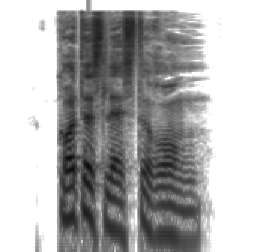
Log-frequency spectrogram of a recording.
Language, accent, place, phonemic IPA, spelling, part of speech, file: German, Germany, Berlin, /ˈɡɔtəsˌlɛstəʁʊŋ/, Gotteslästerung, noun, De-Gotteslästerung.ogg
- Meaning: blasphemy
